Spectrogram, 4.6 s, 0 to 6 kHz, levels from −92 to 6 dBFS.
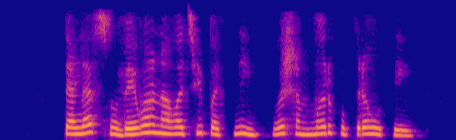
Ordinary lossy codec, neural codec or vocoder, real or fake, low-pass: AAC, 32 kbps; codec, 16 kHz, 1 kbps, X-Codec, HuBERT features, trained on LibriSpeech; fake; 5.4 kHz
